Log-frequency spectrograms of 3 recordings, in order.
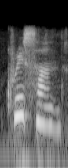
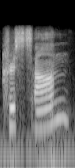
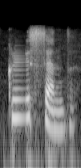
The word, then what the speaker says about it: christened: so this is christened christened chrissand okay instead of chris song n use an n sound christened christend there you go nice job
